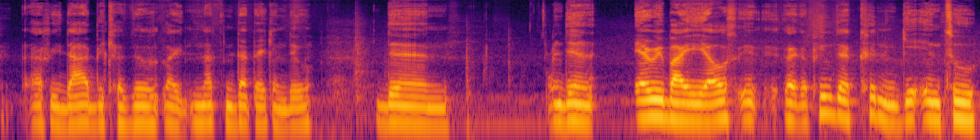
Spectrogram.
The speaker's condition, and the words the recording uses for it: Stuttering. But I do stutter a lot because I do got that that disability.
